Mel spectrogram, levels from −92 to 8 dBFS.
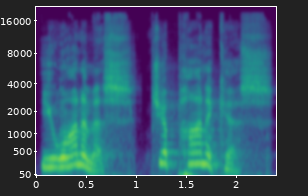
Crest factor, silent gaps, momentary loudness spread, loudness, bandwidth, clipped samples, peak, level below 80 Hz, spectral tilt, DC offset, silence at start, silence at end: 16 dB; none; 10 LU; -20 LUFS; 19 kHz; under 0.1%; -4 dBFS; -36 dBFS; -5 dB/octave; under 0.1%; 0.05 s; 0.05 s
